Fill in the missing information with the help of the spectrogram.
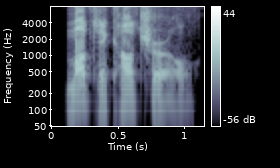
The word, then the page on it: multicultural: American English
